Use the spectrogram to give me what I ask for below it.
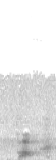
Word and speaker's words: Bach: I think it's actually pronounced Bach.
